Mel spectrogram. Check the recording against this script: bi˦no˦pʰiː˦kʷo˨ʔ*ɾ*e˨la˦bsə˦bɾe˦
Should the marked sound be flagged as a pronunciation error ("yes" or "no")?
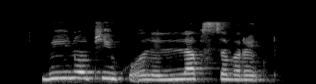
yes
